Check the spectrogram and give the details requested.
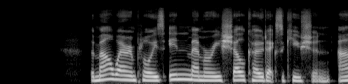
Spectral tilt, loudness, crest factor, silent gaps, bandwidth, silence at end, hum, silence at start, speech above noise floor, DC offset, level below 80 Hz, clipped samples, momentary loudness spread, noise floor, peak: -5.5 dB/octave; -16 LUFS; 14 dB; none; 14.5 kHz; 0 s; none; 0.9 s; 68 dB; under 0.1%; -62 dBFS; under 0.1%; 6 LU; -83 dBFS; -2 dBFS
